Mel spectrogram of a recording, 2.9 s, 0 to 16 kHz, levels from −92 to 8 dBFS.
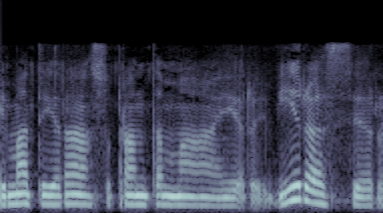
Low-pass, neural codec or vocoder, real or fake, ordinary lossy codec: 7.2 kHz; none; real; MP3, 48 kbps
